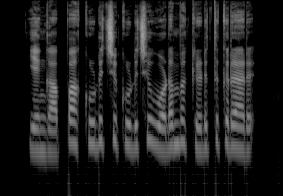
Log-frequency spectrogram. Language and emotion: Tamil, sad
